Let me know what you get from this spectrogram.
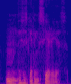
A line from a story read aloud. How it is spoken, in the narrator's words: muttered the doctor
